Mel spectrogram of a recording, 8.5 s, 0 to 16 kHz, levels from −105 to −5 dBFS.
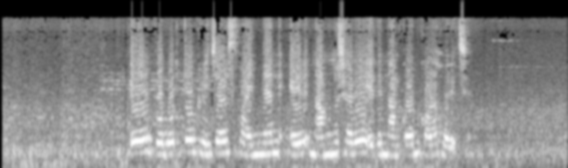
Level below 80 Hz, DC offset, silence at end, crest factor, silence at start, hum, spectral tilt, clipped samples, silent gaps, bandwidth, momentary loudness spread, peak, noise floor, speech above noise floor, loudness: -40 dBFS; under 0.1%; 0 s; 12 dB; 0.05 s; none; -3 dB/octave; under 0.1%; none; 11.5 kHz; 22 LU; 0 dBFS; -30 dBFS; 21 dB; -9 LUFS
